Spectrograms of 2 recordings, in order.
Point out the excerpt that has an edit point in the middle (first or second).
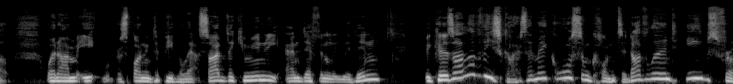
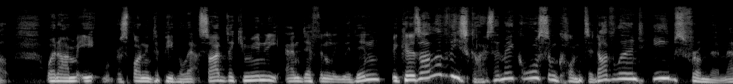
second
